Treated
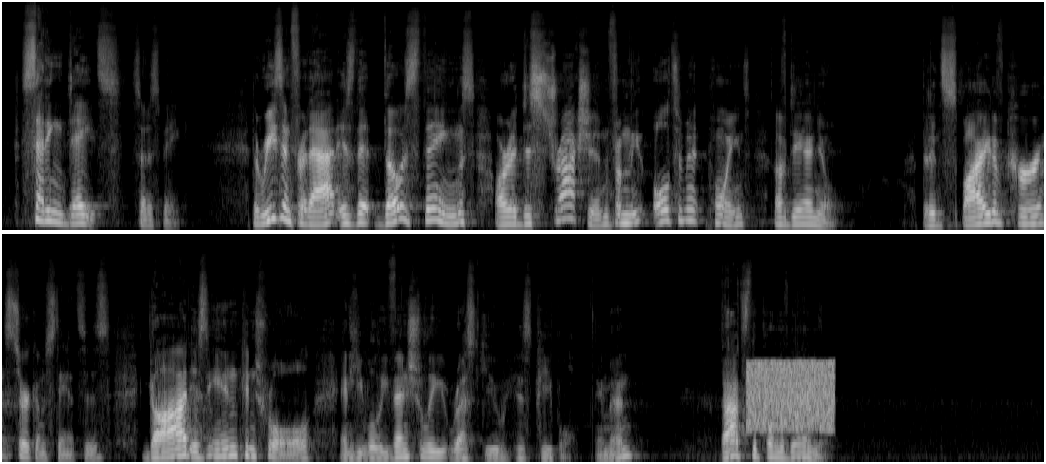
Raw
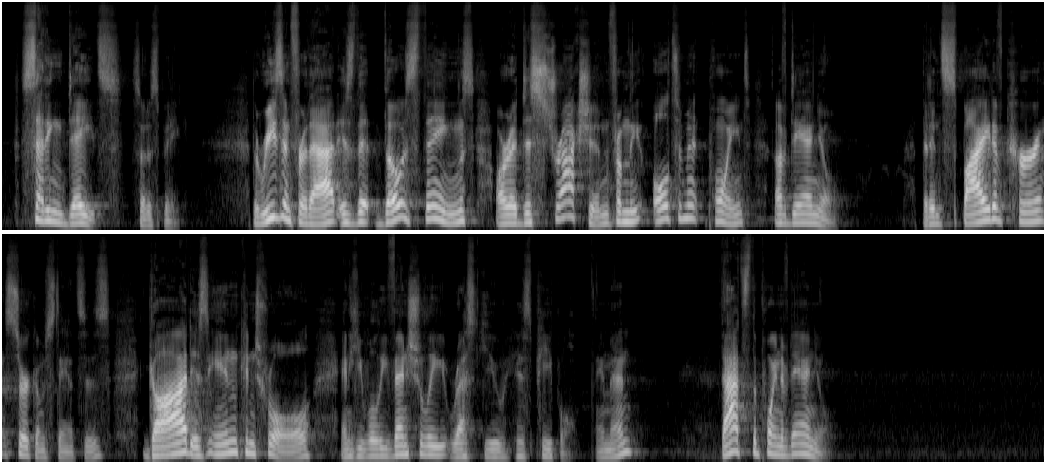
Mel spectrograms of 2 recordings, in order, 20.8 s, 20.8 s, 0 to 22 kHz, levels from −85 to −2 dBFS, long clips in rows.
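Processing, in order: pitch bend over the whole clip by -9 st starting unshifted; painted sound noise, 17.86–18.75 s, 560–2200 Hz -26 dBFS; trim -3 dB

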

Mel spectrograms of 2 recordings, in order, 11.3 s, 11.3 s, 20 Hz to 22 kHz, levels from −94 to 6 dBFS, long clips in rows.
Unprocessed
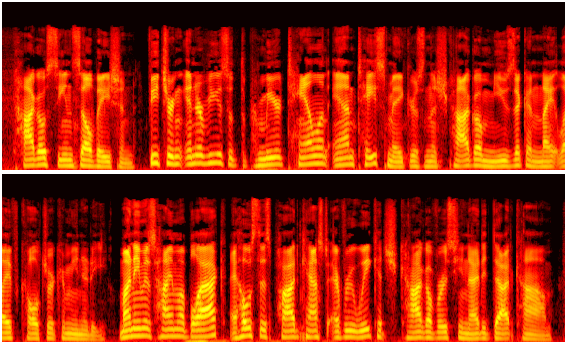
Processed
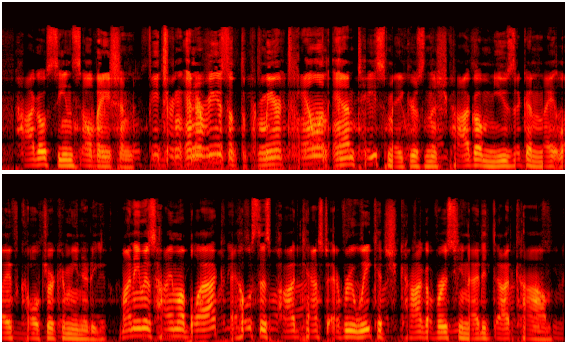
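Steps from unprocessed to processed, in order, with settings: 0.79–3.37 s: spectral peaks clipped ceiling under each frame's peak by 18 dB; high-pass 52 Hz 12 dB/octave; static phaser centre 710 Hz, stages 6; small resonant body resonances 650/1000/2400/3400 Hz, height 10 dB, ringing for 55 ms; compression 12:1, threshold -22 dBFS, peak gain reduction 9.5 dB; slow attack 119 ms; delay 940 ms -22.5 dB; trim -6 dB

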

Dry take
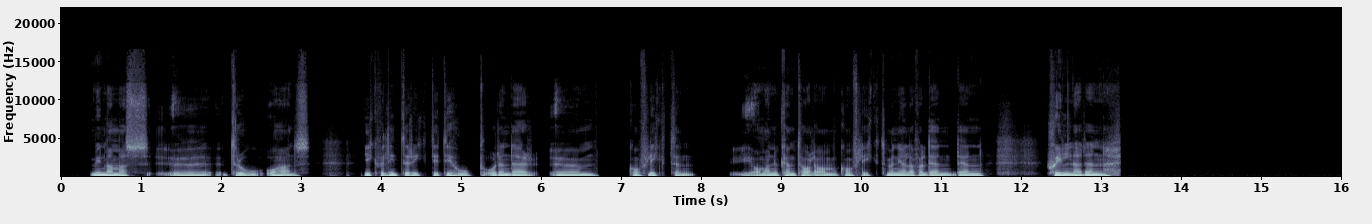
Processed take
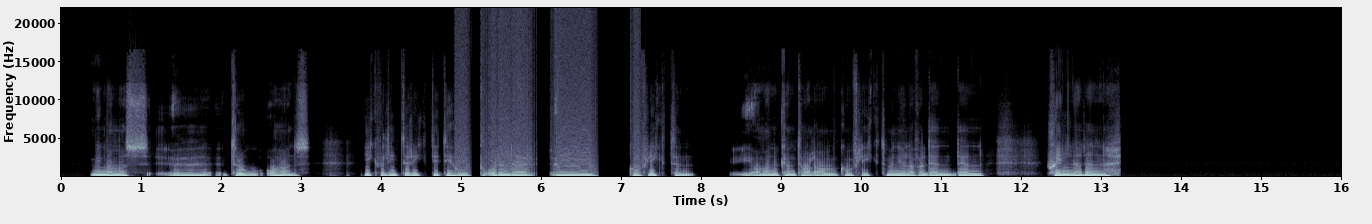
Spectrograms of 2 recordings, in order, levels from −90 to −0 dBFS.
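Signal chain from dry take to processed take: 4.92–7.25 s: companded quantiser 4-bit; saturation -21.5 dBFS, distortion -11 dB; trim +3.5 dB

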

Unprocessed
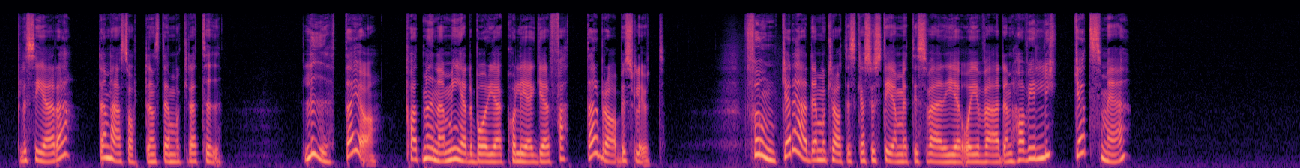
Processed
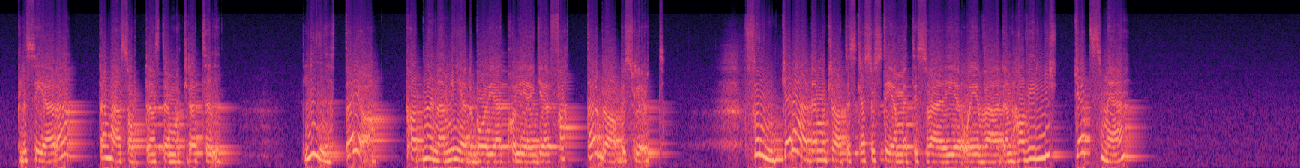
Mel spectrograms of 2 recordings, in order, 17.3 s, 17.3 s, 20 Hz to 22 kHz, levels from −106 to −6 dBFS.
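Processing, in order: de-hum 75.59 Hz, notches 25; overdrive pedal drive 36 dB, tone 1.2 kHz, clips at -17 dBFS

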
